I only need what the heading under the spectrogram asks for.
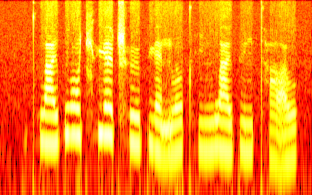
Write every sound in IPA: t̪ʰwa˧˥ɪ̯pwɔ˥t͡ɕʰɥɛ˥ʈ͡ʂʰɻ̩˧˥ pɥɛ̰˨˩nlɤ˥˩t̪ʰi˧˥ŋ wa˧˥ɪ̯ py˧˥nt̪ʰɑ̰˨˩˦ʊ̯

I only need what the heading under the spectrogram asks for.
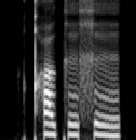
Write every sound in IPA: qʰɨke xe

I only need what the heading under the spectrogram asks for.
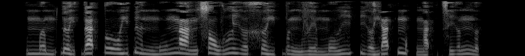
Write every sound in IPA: mə˨˩˦mɗə˨˩˨j ɗa˦˥t̚ ɣo˧˥jɗɨ˨˩nmu˧˥ ŋa˨˩˦ŋsɔ˨˩˦wli˨˩˦ə̯ xə˨˩˦j ɓə˨˩˨ŋve˨˩ mo˨˩˦ɣi˧˥ʔi˨˩˨ə̯ ja˦˥t̚mə˨˩k̚ ŋa˨˩k̚si˧˥ə̯ ŋə˨˩k̚

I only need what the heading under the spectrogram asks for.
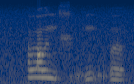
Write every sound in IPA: lˠɯn xʲṵnṵə̯

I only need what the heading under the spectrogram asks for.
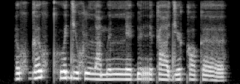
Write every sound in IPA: əxʷɡəːxʷ kʷʰə dʲɨːxʷlːamɨlːɪ ɠɨrɪkaːdʲə˞ kɔkəː

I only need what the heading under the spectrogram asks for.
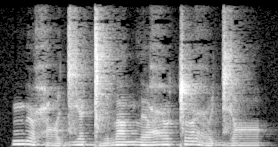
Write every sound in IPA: mʏ˦˨ ħɑ˨ d͡ʑɛ˧ ɡ͡ǀe˨la˦nlɛ˧ ʕɵ˦ǀɵ˦ʕʏ˨˦ d͡ʑɑ˧

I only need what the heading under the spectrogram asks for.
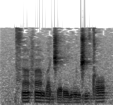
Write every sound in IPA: sã˦fã˦ ba˧d͡ʒɛ˨ ɾe˨ jũ˨d͡ʒi˧ dɔ˦

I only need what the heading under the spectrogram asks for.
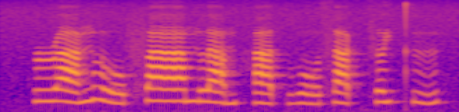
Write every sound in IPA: ɹa˨˩˦ŋlo˨˩˨ faː˧mla˨˩˨m ha˨˩t̚vo˨˩˨ sa˨˩k̚sə˧˥j t̪ʰɨ˨˩˦

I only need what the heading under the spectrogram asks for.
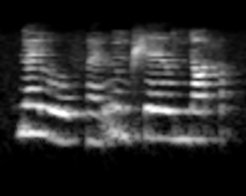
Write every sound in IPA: ɖæ̃˧ɪ̯loː˩vfɛ̃˩ rũ˧bʃɛː˧ʊ̯ ɲɑ˧x

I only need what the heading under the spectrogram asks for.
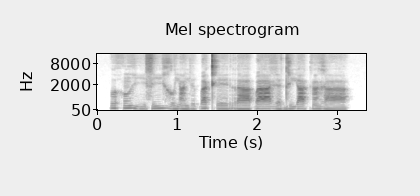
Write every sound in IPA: ʊ˦hũ˦ɣiː˨siː˦ ɣʊ˨˦jã˨ jɪ˨ ɓa˦kʼeː˨raː˨ ɓaː˦ɣɛ˨di˦ ja˦˨kã˦ɣaː˨

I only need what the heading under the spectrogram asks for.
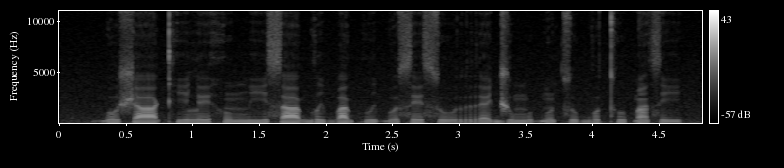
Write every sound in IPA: ɓo˨ʃaː˨ kʰi˨le˨˦hũ˨ miː˦saː˦ ɡʷi˦˨ba˦kʷi˨ ɓʊ˨se˦˨suː˨ rɛ˨˦d͡ʒu˦mu˨ɓũ˨ t͡su˨˦bo˦ tʰu˦ ɓã˦si˨

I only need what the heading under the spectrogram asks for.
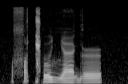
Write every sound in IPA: sˤəǁʊ ʎæɡə˞

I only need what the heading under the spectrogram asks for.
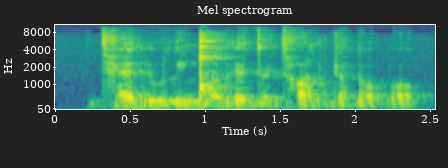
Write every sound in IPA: dʱæ˨˥ru˧˩ li˧ŋ͡ǃɔ˨˥rə˧ də˞˧dʱɑ˧˩rɖʌ˨˥ ɗɔ˧˩ bɔ˧

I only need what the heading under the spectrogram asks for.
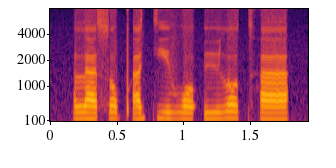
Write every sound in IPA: lasɔpʼa tʲevɔ ʔylɔtʰa

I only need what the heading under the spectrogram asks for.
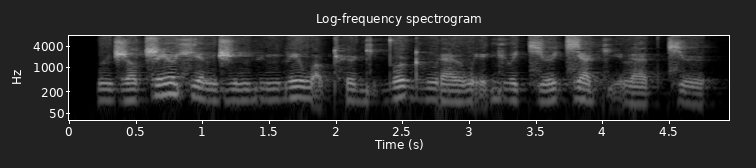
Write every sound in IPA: nd͡ʒɑʈ͡ʂeə̯xʲæ nd͡ʒimbymbewɑ̰ ʈʰøɡʲḛd̪oɖʱu ɾæə̯wḛɡʲuə̯ t͡ɕøt͡ɕæ kʲḛlætt͡ɕø

